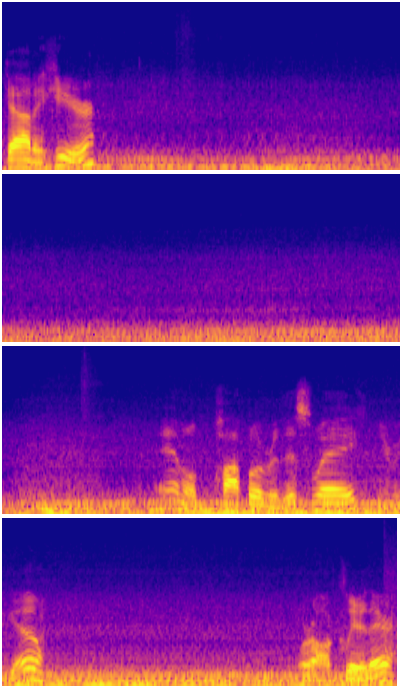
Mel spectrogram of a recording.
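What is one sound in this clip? A truck engine rumbles low and steadily, then grows louder as the truck pulls away.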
